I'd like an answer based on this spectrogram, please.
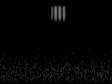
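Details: Small Gold Grasshopper stridulating in Elsbethen, Austria, 26 September 2021, recorded via an ultrasound detector; a brief, very high-pitched series of four quick scratchy pulses, over faint low hiss.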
